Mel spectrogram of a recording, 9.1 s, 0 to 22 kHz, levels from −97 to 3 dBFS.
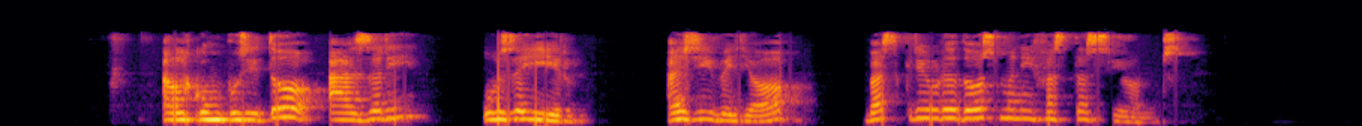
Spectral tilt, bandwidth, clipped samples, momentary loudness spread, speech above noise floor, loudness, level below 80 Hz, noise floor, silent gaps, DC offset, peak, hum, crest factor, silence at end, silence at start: -3 dB/octave; 7.8 kHz; under 0.1%; 11 LU; over 74 dB; -16 LUFS; -52 dBFS; under -90 dBFS; none; under 0.1%; 0 dBFS; none; 18 dB; 1.2 s; 0.75 s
